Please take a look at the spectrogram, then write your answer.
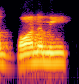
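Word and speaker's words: bonhomie: में तो उस वक्त भी देयर वास अ बोनमी बोनमी बोनमी के स्पेलिंग होते हैं बी ओ एन एच ओ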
